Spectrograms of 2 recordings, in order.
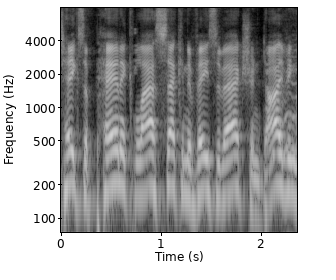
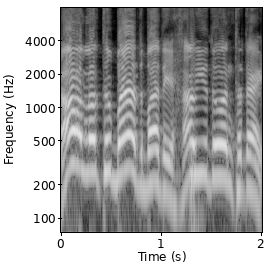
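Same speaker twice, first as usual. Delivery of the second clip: high-pitched, loud, projected cartoon character voice; 5 semitones higher, 7 dB louder than usual. Retelling what a coworker said in greeting: Zoidberg voice. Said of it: "I literally had a coworker who had Zoidberg voice".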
